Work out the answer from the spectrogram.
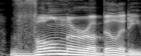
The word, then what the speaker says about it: vulnerability: the word for to challenge your pronunciation vulnerability vulnerability can you try that vulnerability vulnerability vulnerability it's almost like the L doesn't exist there vulnerability vulnerability the dictionary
